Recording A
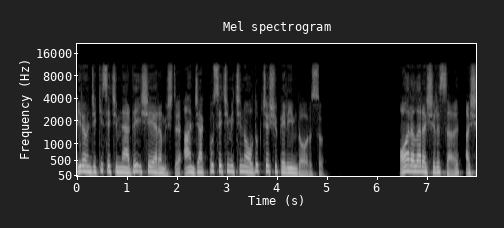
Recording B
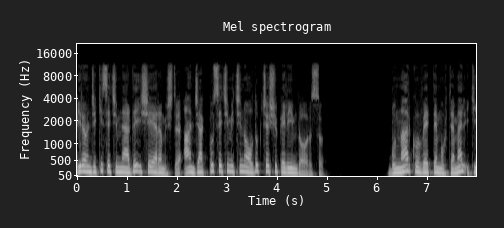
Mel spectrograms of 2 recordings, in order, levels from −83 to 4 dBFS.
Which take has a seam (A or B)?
B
